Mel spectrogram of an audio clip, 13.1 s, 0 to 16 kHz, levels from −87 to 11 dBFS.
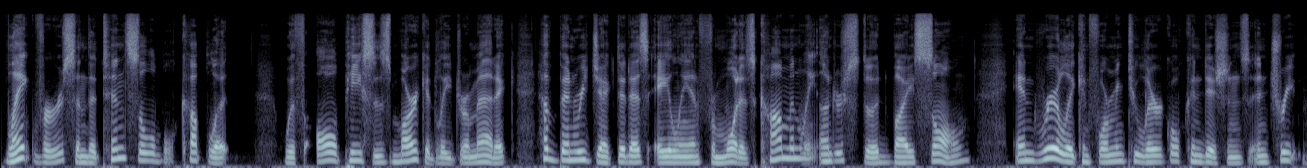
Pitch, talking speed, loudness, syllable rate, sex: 150 Hz, 145 wpm, -20 LUFS, 5.0 syllables/s, male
